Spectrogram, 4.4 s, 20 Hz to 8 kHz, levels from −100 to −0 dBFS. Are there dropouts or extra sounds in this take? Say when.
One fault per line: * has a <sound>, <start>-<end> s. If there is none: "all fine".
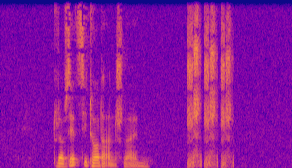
* has a laugh, 2.8-3.5 s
